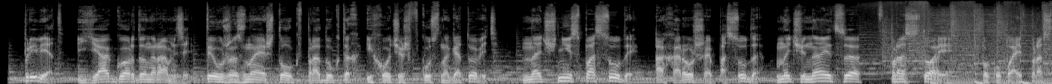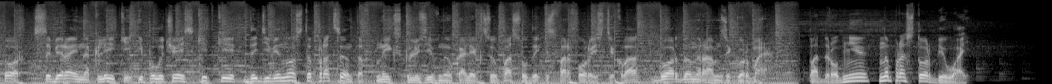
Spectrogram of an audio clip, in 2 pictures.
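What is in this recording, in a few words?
russian male commercial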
